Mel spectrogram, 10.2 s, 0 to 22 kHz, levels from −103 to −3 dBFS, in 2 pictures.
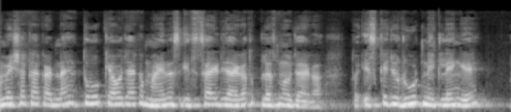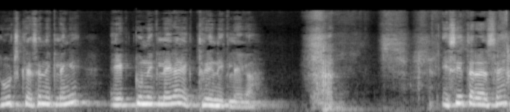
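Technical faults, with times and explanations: Throughout: Wi-Fi interference, a faint, steady ticking about 50 dB below the sound, repeating every 102.4 ms, just under ten ticks per second. A nearby Wi-Fi radio's beacon transmissions are picked up and rectified by the audio circuitry, so each beacon becomes a short click. That regular ten-per-second rhythm distinguishes it from mobile-phone interference, whose bursts repeat at 217 Hz and merge into a buzzing drone rather than separate ticks.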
